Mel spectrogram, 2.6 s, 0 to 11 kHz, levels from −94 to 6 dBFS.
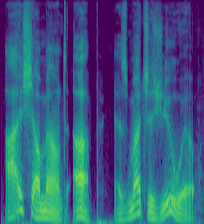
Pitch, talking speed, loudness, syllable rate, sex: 110 Hz, 210 wpm, -19 LUFS, 4.0 syllables/s, male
